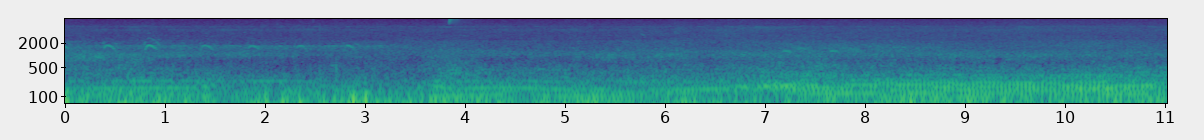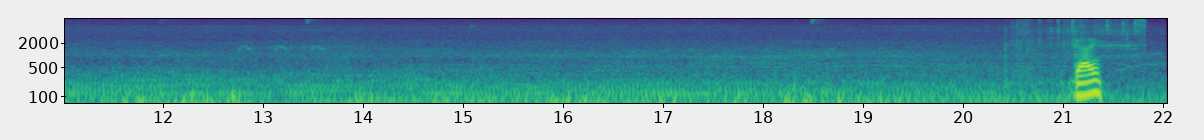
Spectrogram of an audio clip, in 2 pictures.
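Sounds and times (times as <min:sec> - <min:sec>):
wind on the microphone: 0:00.0 - 0:04.5
distant bird calling: 0:06.6 - 0:08.7, 0:12.7 - 0:13.8.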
